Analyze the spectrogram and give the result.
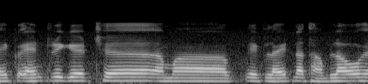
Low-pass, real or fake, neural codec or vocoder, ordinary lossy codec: none; real; none; none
